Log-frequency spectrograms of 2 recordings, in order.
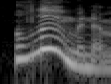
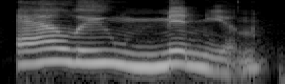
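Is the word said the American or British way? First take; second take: American; British. First: Four syllables, ending in a -num sound. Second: Five syllables, ending in a -nium sound. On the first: "how do you say aluminum?" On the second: "You know how the English say it?"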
